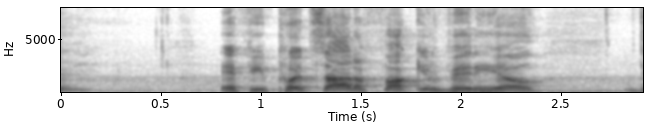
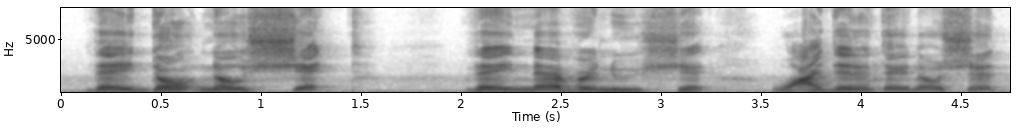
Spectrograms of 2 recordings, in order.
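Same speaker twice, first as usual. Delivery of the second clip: ordinary talk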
